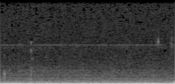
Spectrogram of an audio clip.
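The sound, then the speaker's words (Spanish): A car engine rumbles steadily for the whole stretch as the car chases a white car, a deep, continuous low-pitched drone with no voices over it. “Sigue persiguiendo al auto blanco.”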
